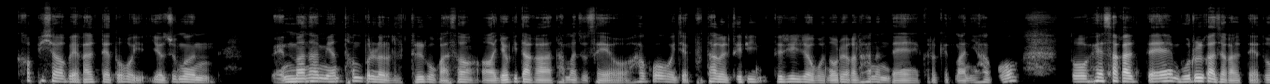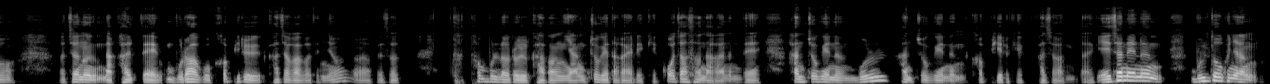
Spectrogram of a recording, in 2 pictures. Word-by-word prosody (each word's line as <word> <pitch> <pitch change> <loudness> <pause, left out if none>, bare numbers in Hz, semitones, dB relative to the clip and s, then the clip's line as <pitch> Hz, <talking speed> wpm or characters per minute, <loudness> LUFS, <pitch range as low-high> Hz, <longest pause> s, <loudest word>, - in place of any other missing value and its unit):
커피숍에 145 -7 -1
갈 115 +1 0
때도 115 -2 -2
요 - - -5
요즘은 110 -1 0 0.6
웬만하면 135 +2 +1
텀블러를 120 - -1
들고 115 -1 -1
가서 95 +5 -2
어 95 0 0
"여기다가 105 -3 +1
담아주세요." 100 -2 -4
하고 130 +1 -2
이제 105 - -4
부탁을 125 -6 -1
드리 120 0 -3
드리려고 120 -5 -1
노력을 100 +1 0
하는데 95 -6 -3
그렇게 - - -11
많이 90 +3 -4
하고 115 +10 -3 0.5
또 135 0 +1
회사 165 0 +4
갈 140 -2 +6
때 150 +4 +3
물을 145 +3 +4
가져갈 115 -10 +2
때도 105 0 -5 0.4
어 - - -8
저는 110 -3 +4
나 100 - +5
갈 110 +1 +1
때 95 -2 +3
물하고 115 -2 +3
커피를 110 -7 -1
가져가거든요. 105 - -3
어 90 -1 -7
그래서 95 +1 -7 0.5
터 - - -13
텀블러를 115 -7 +1
가방 95 0 0
양쪽에다가 100 +4 0
이렇게 - - -8
꽂아서 120 -3 0
나가는데 85 +1 -2 0.3
한쪽에는 115 -6 +1
물 155 - +3
한쪽에는 100 -1 -2
커피 - - -6
이렇게 - - -5
가져갑니다. 95 - -7
예전에는 170 - +7 0.3
물도 155 +7 +4
그냥 125 -8 +4
115 Hz, 335 characters per minute, -23 LUFS, 100-130 Hz, 0.6 s, 예전에는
